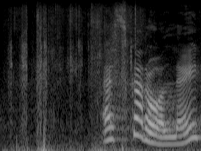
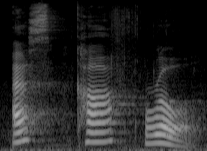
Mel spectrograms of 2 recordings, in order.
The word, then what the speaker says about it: escarole: Escarole, which is pronounced escarole. The Italians like to roll that R and they say escarole.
